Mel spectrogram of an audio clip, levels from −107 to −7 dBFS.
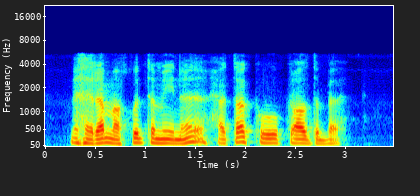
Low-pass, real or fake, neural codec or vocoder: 5.4 kHz; fake; codec, 16 kHz in and 24 kHz out, 0.8 kbps, FocalCodec, streaming, 65536 codes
